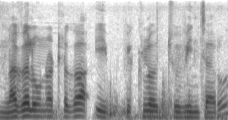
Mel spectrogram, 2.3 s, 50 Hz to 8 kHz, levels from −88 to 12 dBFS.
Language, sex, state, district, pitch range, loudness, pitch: Telugu, male, Andhra Pradesh, Anantapur, 130-145 Hz, -19 LUFS, 140 Hz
